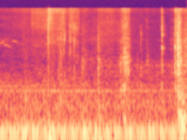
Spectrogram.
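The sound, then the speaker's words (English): A car's convertible top motor runs with a steady, low electric hum, broken by a few short mechanical clunks and clicks as the roof moves. There is no talking. “I forgot to flip the top down. It's kind of like crashed into the garage.”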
